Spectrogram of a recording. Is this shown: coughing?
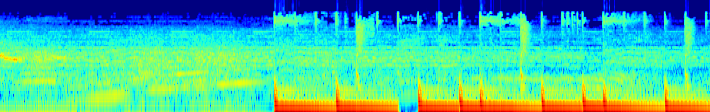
no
